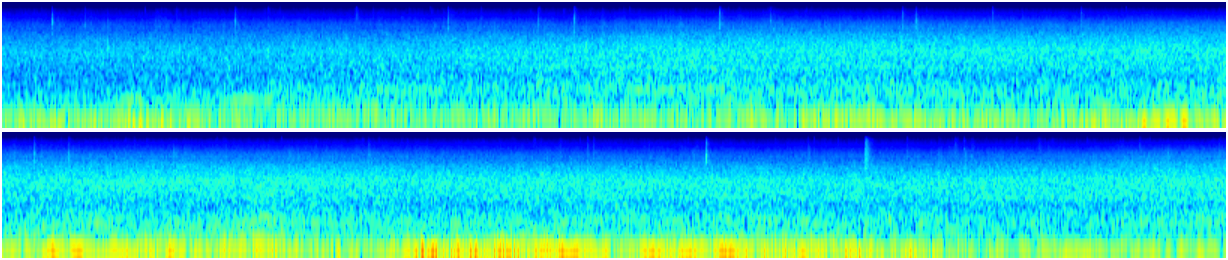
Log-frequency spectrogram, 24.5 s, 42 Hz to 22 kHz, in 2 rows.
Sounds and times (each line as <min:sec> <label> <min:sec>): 0:00.0 Rain falling on road 0:24.4
0:00.0 moderate traffic 0:24.4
